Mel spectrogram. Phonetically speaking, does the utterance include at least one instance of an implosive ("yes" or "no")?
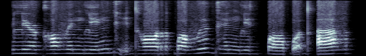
yes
